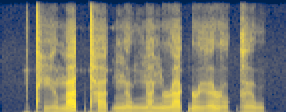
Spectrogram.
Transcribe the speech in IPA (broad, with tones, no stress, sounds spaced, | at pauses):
t̪ʰ i˨˩˨ ə̯ m a˦˥ t̚ t̪ʰ aː˨˩ t̚ ŋ ə˨˩ w ŋ a˨˩˦ ŋ ɹ a˦˥ k̚ ɹ ɨ˧˥ ə̯ ɹ o˨˩ k̚ ɣ ə˧ w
